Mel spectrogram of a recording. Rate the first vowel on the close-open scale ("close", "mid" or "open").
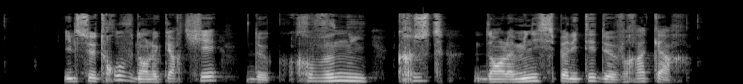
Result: close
